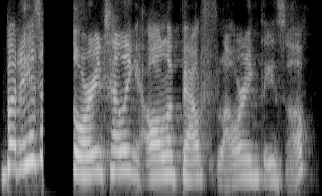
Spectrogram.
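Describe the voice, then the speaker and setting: A woman's voice: fairly high pitch, moderate pace. A woman in her twenties with an accent that wavers between Australian and American, co-hosting a casual podcast chat with lots of laughter and swearing. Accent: Australian mixed with American. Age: 20s. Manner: swearing, laughing often, lively banter. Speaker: podcast co-host.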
